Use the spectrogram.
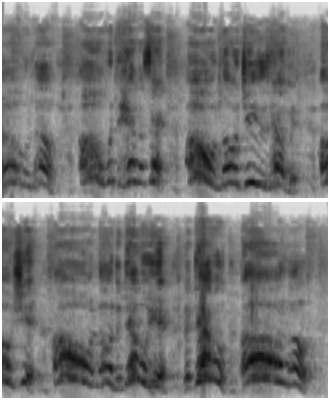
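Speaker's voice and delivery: high-pitched, wailing cries to the Lord; mock screaming prisoner. Prisoner in the cell wails at the stench, high mock screaming. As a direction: ham up a frightened prisoner praying. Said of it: "this one guy started screaming".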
